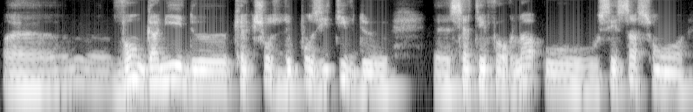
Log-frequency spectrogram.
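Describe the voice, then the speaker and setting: A man with an Arabic accent, a native Arabic speaker, giving a beginners' religious lesson in halting, non-fluent French. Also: medium pitch, a little mellow, breathy edge. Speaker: interpreter for an Islamic teacher.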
